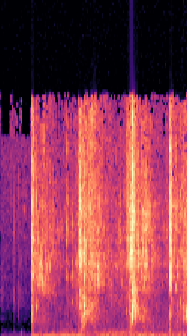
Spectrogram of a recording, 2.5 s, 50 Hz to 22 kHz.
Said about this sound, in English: September 8th, around 11 o'clock, just a half hour after low tide. And I'm at Carrying Place Cove. And I'm walking out on the mud flats here, which stretch, well, I'm not really good at distances, but it's easily half a mile, I'm going to say.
